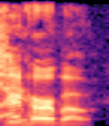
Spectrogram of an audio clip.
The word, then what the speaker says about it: G Herbo: Herb or G Herbo.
